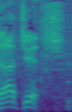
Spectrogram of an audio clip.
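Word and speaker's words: Dončić: Pronunciation counts in radio, not spelling. Doncic hits both free throws. That's pronounced Doncic.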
